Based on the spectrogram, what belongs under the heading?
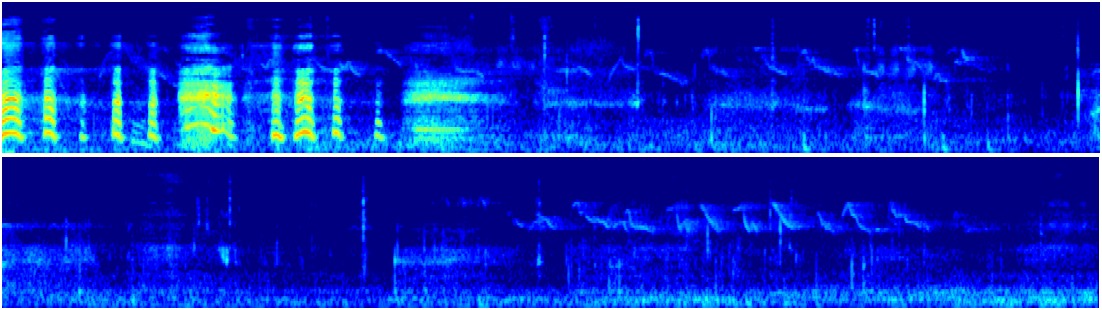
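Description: A loud run of short, quick voice-like sounds for about two seconds at the start. Then faint bird chirps, with a quick high twittering run near the end over soft footstep-like rustling.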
